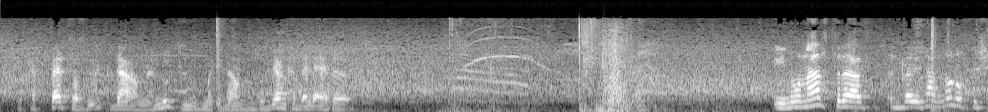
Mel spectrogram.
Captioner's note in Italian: Applauso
